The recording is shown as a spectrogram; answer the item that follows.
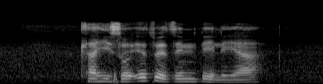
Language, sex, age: Southern Sotho, male, 20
